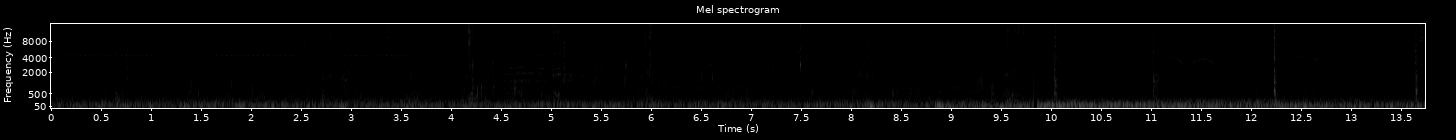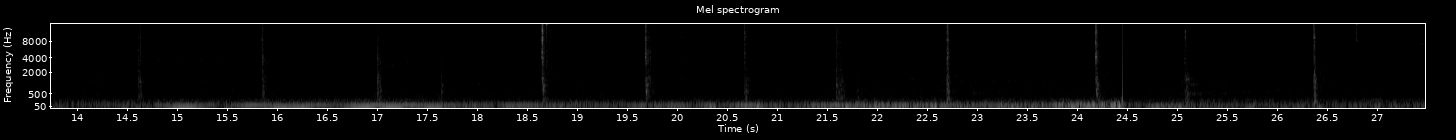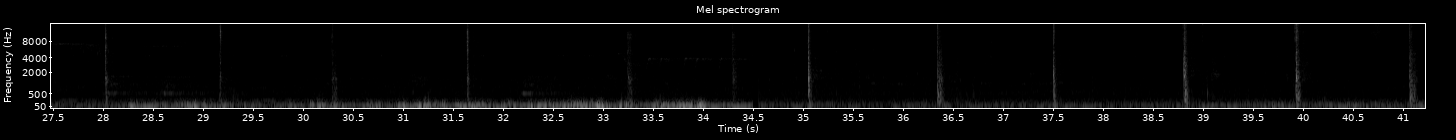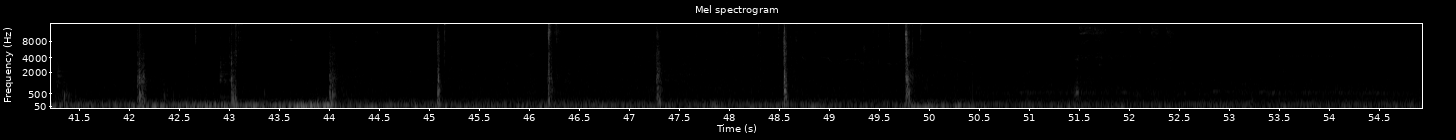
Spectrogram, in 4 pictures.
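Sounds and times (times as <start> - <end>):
low uneven rumble: 6.8 - 26.2.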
